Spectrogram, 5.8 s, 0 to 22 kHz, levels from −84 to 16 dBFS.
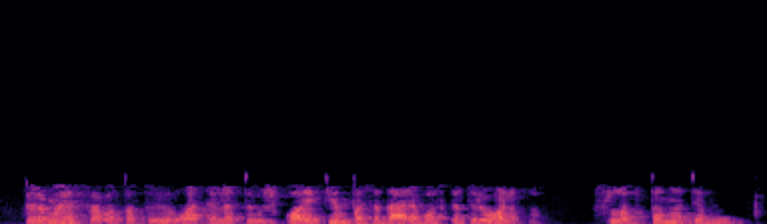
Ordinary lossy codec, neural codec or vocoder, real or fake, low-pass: AAC, 16 kbps; none; real; 19.8 kHz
